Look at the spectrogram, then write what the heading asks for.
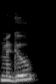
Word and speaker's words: Magoo: You said your last name is pronounced Magoo.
